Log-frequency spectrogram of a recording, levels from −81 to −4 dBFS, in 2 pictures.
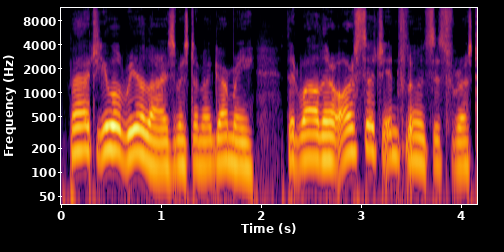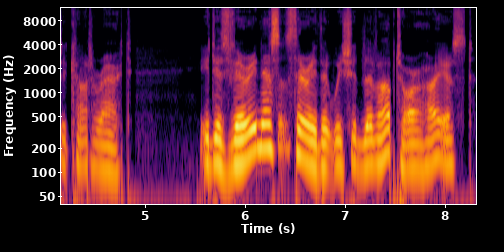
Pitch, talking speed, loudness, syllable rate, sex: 135 Hz, 200 wpm, -18 LUFS, 6.3 syllables/s, male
